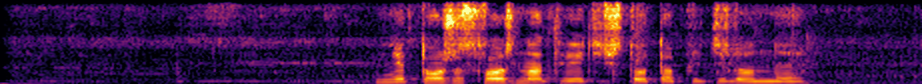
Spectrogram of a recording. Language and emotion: Russian, neutral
